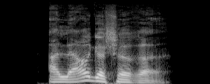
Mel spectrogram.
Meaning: inflection of allergisch: 1. strong/mixed nominative/accusative feminine singular comparative degree 2. strong nominative/accusative plural comparative degree
- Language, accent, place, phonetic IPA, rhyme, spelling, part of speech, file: German, Germany, Berlin, [ˌaˈlɛʁɡɪʃəʁə], -ɛʁɡɪʃəʁə, allergischere, adjective, De-allergischere.ogg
